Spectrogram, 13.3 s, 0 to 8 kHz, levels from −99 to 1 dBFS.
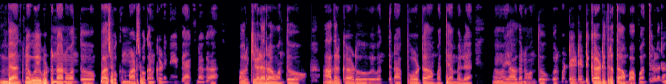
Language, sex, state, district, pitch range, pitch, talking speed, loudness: Kannada, male, Karnataka, Bellary, 115-120 Hz, 120 Hz, 125 wpm, -27 LUFS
